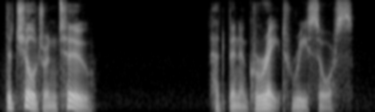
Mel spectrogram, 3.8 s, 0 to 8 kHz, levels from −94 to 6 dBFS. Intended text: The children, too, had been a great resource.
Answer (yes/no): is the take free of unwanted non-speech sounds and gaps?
yes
